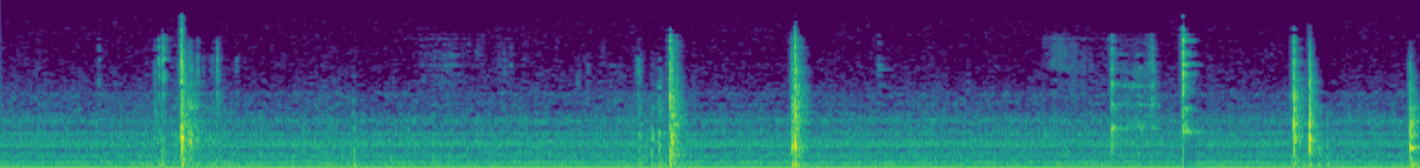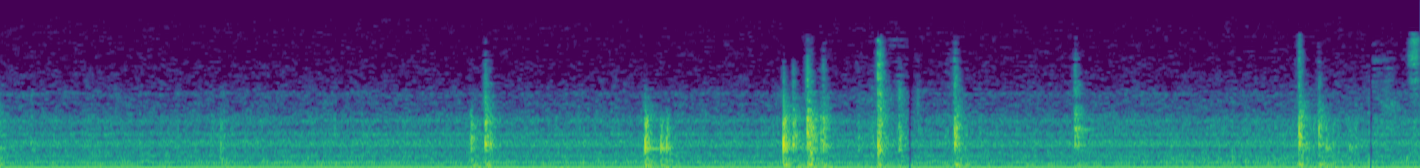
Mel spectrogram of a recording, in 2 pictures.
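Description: A metal spoon clicking and tapping against egg bowls and a nonstick frying pan, a dozen or so sharp, scattered knocks, over a steady low hum.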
